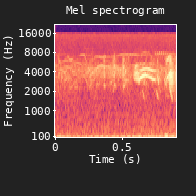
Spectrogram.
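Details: Eurasian siskin song in spring forest, Berezinsky Biosphere Reserve, Belarus, where flocks roam alder and birch woods: a brief burst of high, wavering twitters sliding up and down over a soft low outdoor hum.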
